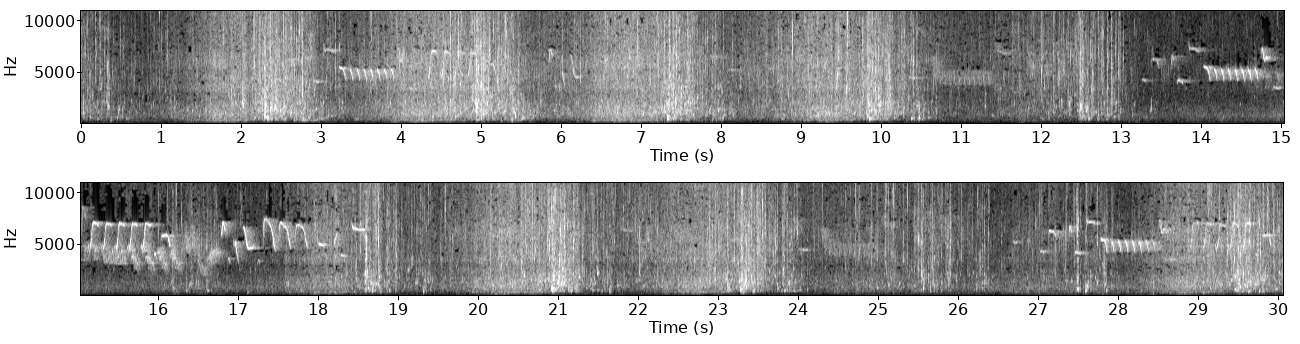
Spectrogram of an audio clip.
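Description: River water rushing and lapping in waves that swell and ebb about every two to three seconds. A small bird gives a rapid trill three times.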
